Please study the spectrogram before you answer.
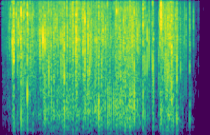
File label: Texture, Crunch, Footstep, Grind, On, Ramen, Noodles; Crunch Sound Effects; BlastWave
